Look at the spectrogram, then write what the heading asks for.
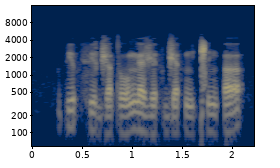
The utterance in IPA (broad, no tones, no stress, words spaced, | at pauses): pʲuθfʲɔd͡ʒɐ to ŋɛʒeθ d͡ʒɛθŋiǁiŋ ʔɐ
